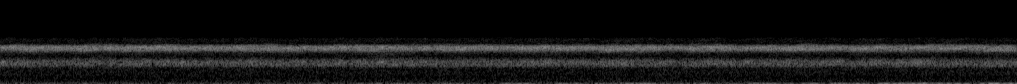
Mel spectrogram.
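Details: Numerous frogs croak together in a spring wetland, recorded live with no looping, producing a continuous dense drone of high trilling and lower humming voices, unchanging in intensity, no other sounds stand out.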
